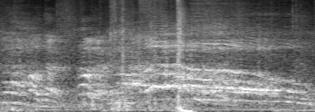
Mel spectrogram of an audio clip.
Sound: crowd cheering; loud smack

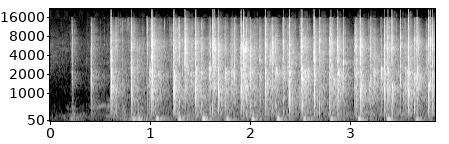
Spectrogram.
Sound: clapping

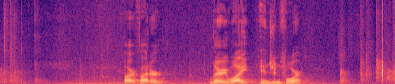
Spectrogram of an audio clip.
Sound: applause

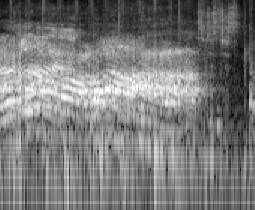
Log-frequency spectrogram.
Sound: men yelling

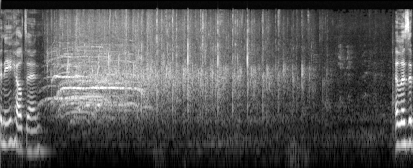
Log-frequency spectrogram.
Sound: audience cheers and applauds

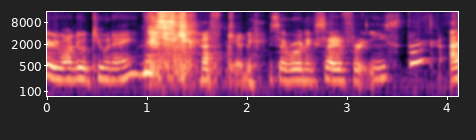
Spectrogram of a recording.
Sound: laughs

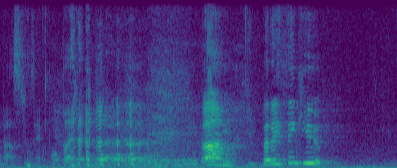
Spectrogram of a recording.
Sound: laughing

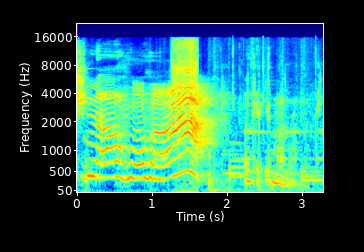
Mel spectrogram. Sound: screaming

